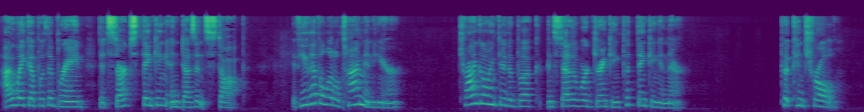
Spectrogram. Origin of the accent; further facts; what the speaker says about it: Louisville, Kentucky, United States; I am an alcoholic from Louisville, Kentucky.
